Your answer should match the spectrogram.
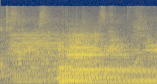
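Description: Amplified electric guitar starting a song: a quiet held note, then a little under a second in a loud chord that rings on and sustains.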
